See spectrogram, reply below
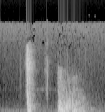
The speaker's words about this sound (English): I got a tear gas bomb here. I'll toss it in through the door.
